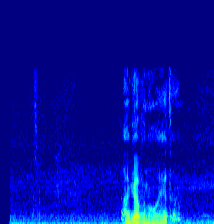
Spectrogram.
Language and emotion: Russian, neutral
